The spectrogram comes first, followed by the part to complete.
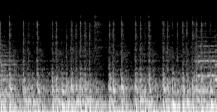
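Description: Live amplified cello music over a fast, steady percussion beat.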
